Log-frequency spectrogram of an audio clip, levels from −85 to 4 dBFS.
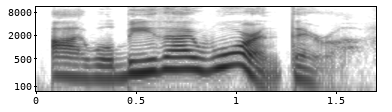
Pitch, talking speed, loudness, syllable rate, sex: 220 Hz, 210 wpm, -16 LUFS, 5.7 syllables/s, female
